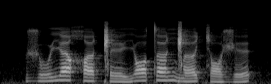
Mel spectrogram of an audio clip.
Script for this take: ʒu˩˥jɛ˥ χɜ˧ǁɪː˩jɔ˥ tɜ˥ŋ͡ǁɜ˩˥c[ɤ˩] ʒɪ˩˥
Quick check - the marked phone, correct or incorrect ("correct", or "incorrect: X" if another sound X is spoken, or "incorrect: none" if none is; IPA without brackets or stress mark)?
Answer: incorrect: ɔ˩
